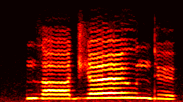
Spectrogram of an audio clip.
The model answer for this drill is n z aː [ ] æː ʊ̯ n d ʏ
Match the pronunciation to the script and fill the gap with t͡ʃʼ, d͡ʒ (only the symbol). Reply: d͡ʒ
